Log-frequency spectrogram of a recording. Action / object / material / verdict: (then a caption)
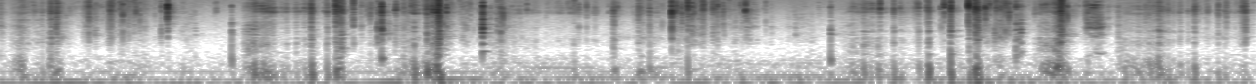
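scrape / bar of soap scraped with a knife blade / soap / none. A utility knife blade scrapes and slices strips off the surface of a palm-sized, solid green, dry painted soap bar held in the hand. It produces a continuous run of dry, crinkly scraping and tearing sounds, punctuated by short, crisp cutting snaps. A low, dull body sits beneath the bright, gritty edges.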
